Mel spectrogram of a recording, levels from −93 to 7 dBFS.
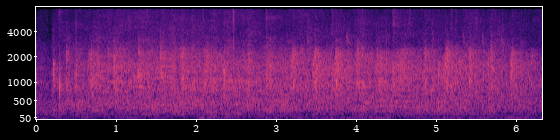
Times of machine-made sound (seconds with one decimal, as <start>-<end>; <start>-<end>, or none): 0.0-3.1; 3.9-4.8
